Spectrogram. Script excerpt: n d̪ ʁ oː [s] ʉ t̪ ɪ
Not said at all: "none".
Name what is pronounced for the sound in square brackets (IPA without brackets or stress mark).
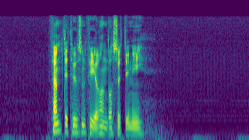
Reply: s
